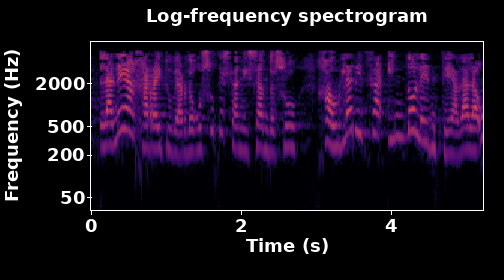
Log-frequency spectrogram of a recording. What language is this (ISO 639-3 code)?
eus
